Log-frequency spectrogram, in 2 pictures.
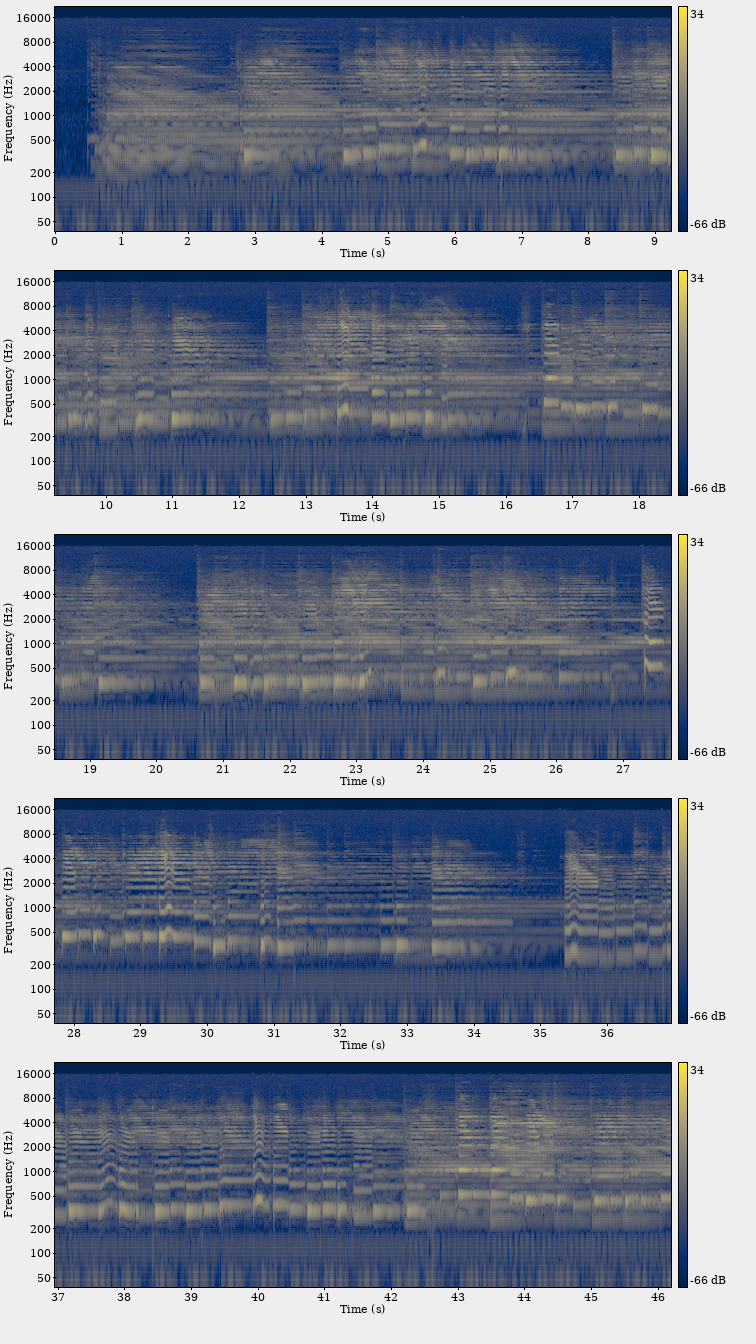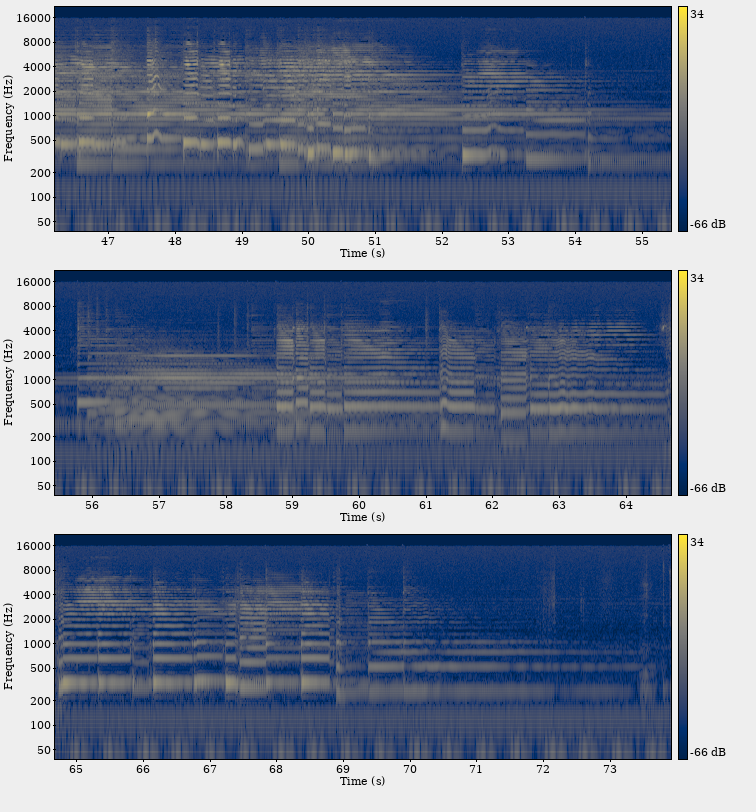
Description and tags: Sitar long
Recording of me messing around on the sitar in my basement.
